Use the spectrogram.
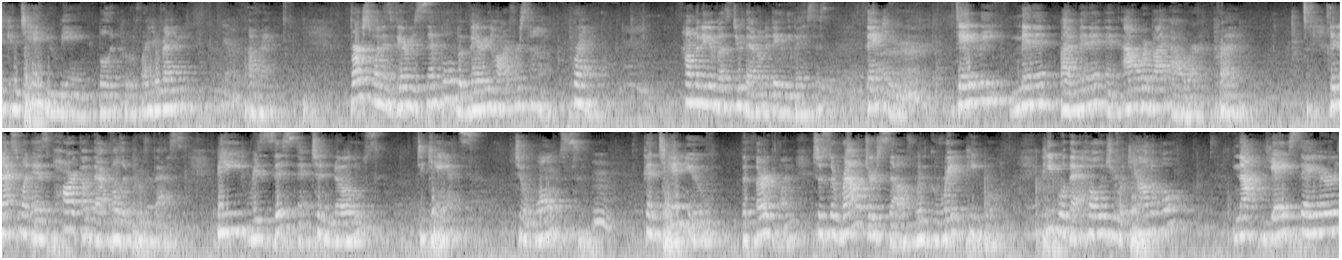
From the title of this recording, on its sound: LIVE Coverage of EntrepreNewHER Women Networking Event Atlanta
